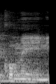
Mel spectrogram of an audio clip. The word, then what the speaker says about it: Khomeini: In realtà si dice Khomeini. Khomeini si dice. Khomeini è la pronuncia alla francese.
